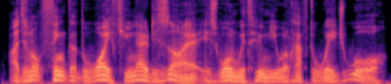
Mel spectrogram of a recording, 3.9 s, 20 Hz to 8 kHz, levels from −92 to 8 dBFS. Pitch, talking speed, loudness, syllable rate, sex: 100 Hz, 305 wpm, -17 LUFS, 6.2 syllables/s, male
